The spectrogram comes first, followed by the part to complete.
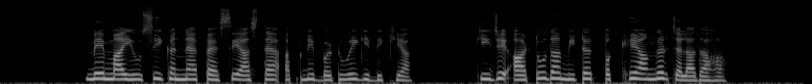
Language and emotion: Dogri, sad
